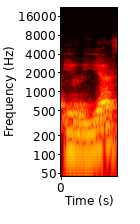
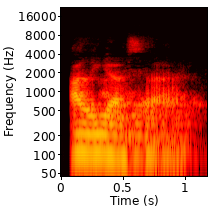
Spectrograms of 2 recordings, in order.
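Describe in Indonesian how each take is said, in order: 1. Nama ini dimulai dengan vokal 'i'. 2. Nama ini dimulai dengan vokal 'a'. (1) "bihamzati qot'in, dengan menggunakan hamzah kotok maksuratin yang dikasroh" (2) "ada yang ngatukeun dipat fitha"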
